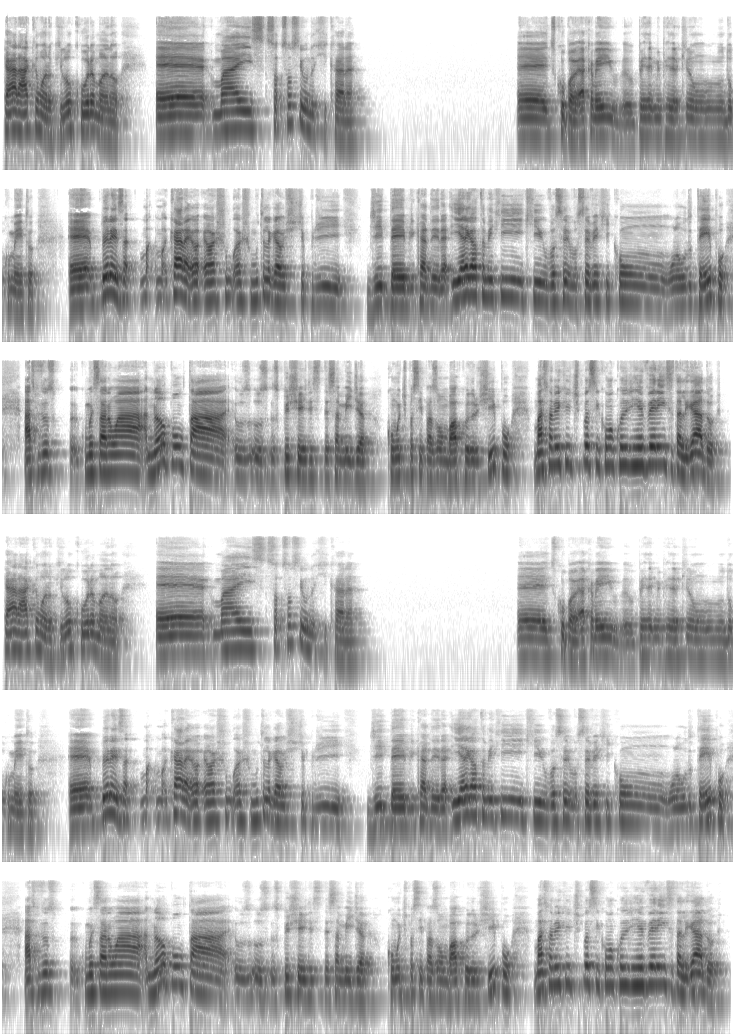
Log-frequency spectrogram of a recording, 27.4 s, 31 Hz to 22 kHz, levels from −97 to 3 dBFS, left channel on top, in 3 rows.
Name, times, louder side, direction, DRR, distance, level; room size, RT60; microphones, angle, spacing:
voice 1, 0.0-1.5 1.9-4.4 6.4-9.5 10.0-13.4 13.7-18.2 18.6-22.8 23.1-27.2, left 3 dB, 60° left, 0.9 m, -27 dB
10.5 x 9.9 x 4.6 m
head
